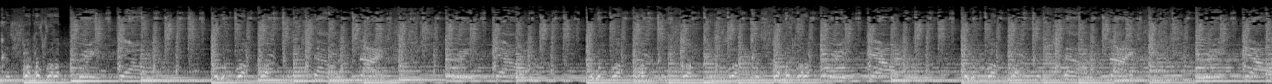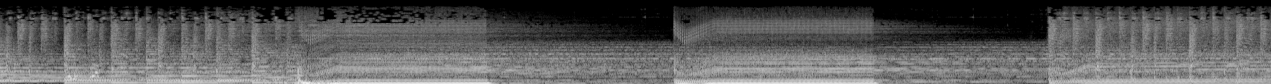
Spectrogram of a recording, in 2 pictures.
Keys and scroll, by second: 3.3 F3, 6.3 ctrl+z, 21.5 shift+F2, 22.0 Escape.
